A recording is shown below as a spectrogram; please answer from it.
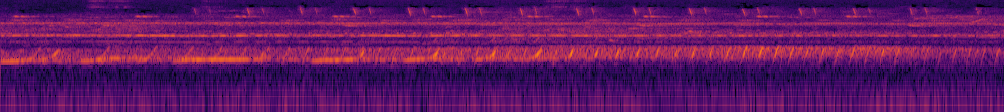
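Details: Dawn song of northern grey gibbons in Tawau Hills Park, Sabah, northern Borneo rainforest. Quick, bubbly rising notes run on in a dense, accelerating series, while insects keep up a constant shrill hum.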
